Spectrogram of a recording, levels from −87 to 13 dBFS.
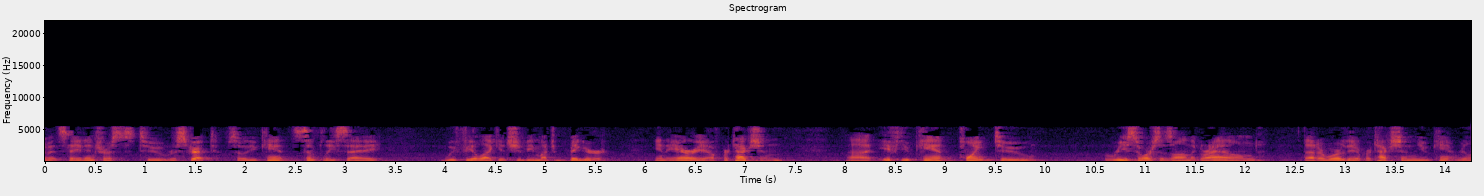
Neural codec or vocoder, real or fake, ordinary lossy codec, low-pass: none; real; MP3, 24 kbps; 5.4 kHz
